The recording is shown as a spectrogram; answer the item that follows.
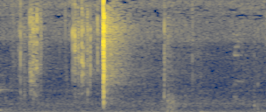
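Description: Quiet handling noise from a smartphone in the hands: one sharp click about three-quarters of a second in and a fainter tick a little later, over low room hum.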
